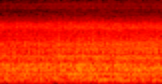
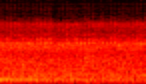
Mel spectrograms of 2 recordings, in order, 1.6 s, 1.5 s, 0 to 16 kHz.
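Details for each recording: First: 2010 Chevrolet Captiva petrol at 310,249 km, after replacing a belt tensioner whose fatigued spring let the belt slacken and make noise. Steady, even, smooth idle hum with no chirp or rattle from the belt area. Normal idle. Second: 2010 Chevrolet Captiva petrol at idle, 310,249 km: a steady high squeal rides over the engine from the belt tensioner pulley; the weakened tensioner spring lets the belt go slack and slip, and the tensioner is to be replaced.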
